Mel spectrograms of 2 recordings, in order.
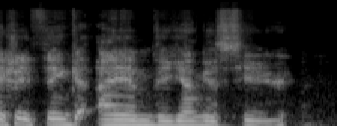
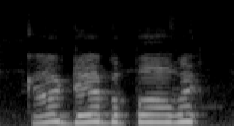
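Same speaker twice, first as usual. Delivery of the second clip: slow, stretched-out, high-pitched scolding tone; 8 semitones higher than usual. Doing an impression the others asked for: Hank Hill impression. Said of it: "does an amazing Hank Hill impression".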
